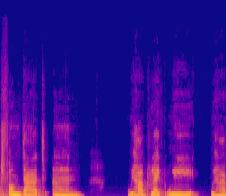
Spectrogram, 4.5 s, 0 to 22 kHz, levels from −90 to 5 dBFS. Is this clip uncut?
yes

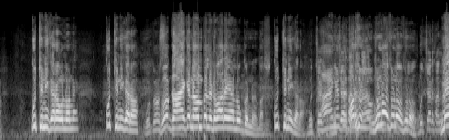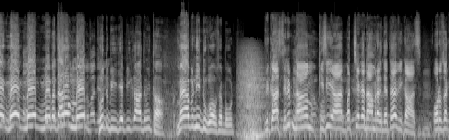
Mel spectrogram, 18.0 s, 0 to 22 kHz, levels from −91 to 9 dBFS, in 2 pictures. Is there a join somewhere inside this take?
yes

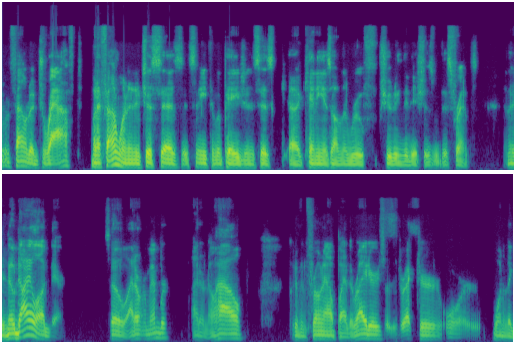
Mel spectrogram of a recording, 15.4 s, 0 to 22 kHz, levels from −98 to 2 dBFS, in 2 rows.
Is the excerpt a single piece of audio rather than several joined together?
no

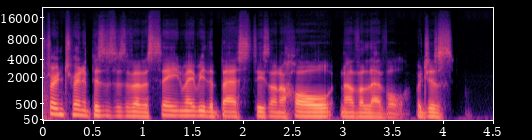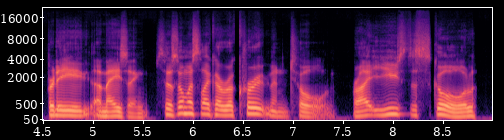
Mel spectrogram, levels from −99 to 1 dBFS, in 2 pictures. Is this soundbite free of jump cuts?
no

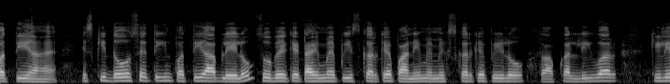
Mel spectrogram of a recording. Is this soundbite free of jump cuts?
no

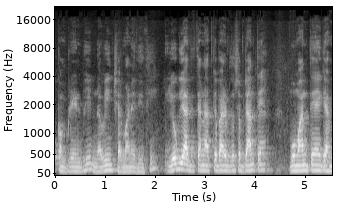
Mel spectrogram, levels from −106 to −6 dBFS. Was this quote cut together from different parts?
yes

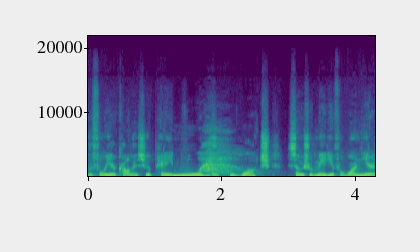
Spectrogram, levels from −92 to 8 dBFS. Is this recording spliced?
no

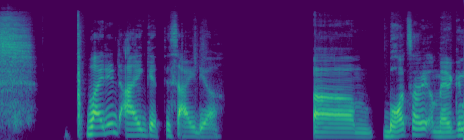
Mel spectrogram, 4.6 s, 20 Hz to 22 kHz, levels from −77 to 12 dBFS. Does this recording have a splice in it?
no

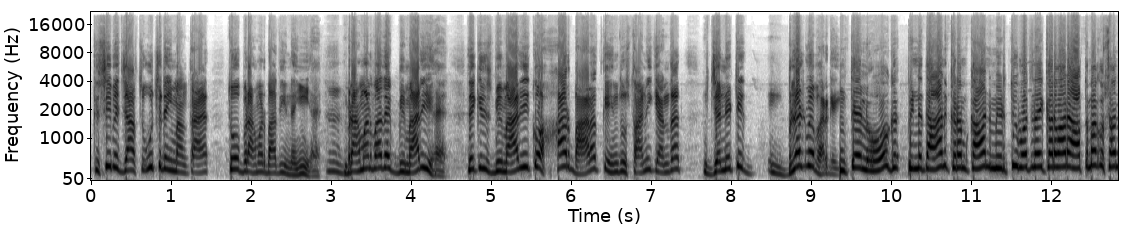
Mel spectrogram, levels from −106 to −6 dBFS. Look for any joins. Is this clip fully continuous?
no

